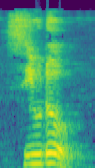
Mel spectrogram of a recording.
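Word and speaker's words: pseudo: तो देखिए pneumonia example था दोनों, पी के बाद एस आ गया है तो सिर्फ पी साइलेंट हो जाएगा। स्यूडो, फिर देखिए पी के बाद एस, साइकाइट्रिस्ट, पी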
